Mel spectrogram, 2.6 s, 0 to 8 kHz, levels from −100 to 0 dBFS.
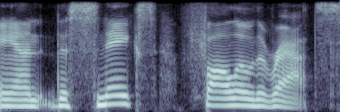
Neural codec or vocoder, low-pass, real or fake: none; 7.2 kHz; real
